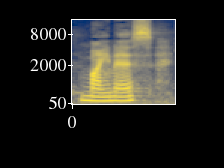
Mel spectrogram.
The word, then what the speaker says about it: Minos: Yeah, I thought his name was pronounced Minos because that's how it's spelled, but it's Minos.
